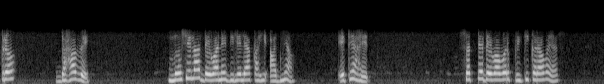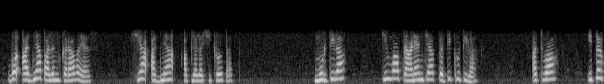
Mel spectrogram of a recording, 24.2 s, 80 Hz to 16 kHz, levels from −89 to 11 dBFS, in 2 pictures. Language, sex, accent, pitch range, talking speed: Marathi, female, native, 250-295 Hz, 65 wpm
